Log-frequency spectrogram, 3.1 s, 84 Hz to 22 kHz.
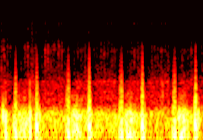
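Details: Two women on a weekend getaway listen to each other's heartbeats through a stethoscope: a steady thumping heartbeat at about 76 beats a minute, a normal resting rate with no skipped beats.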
